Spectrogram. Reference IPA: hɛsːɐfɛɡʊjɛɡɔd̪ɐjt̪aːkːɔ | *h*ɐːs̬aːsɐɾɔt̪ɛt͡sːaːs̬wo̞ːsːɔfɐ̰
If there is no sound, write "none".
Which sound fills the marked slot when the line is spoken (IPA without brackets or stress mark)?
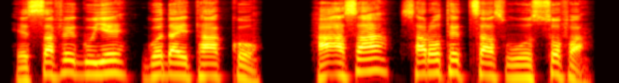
h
